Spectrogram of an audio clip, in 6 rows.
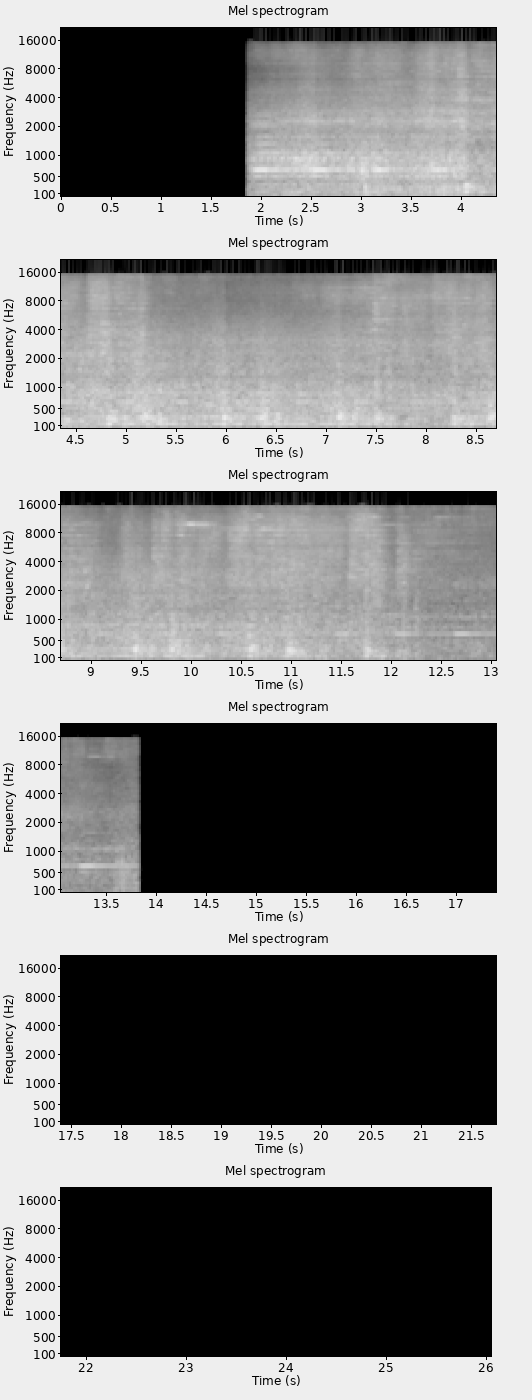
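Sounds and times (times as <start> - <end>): train wheels clacking over rail joints: 3.0 - 12.5
level crossing bell ringing: 11.2 - 13.8.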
